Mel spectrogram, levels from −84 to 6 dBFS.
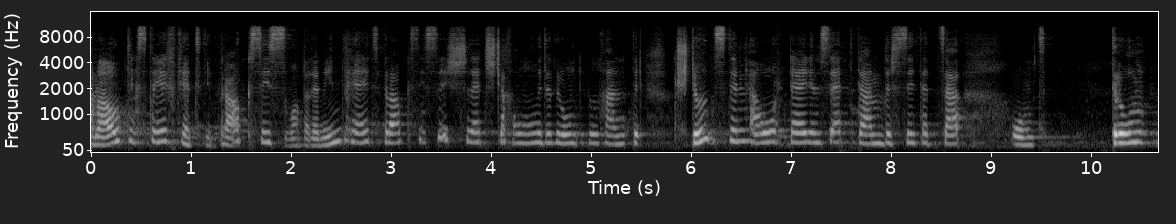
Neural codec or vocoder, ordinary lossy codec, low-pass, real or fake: codec, 24 kHz, 0.9 kbps, WavTokenizer, medium music audio release; MP3, 96 kbps; 10.8 kHz; fake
